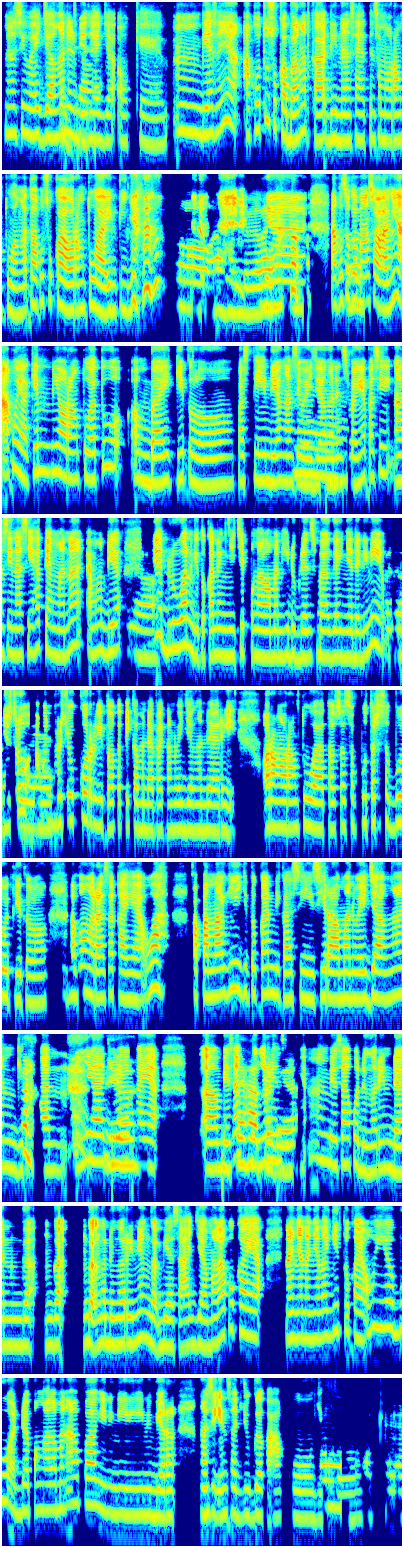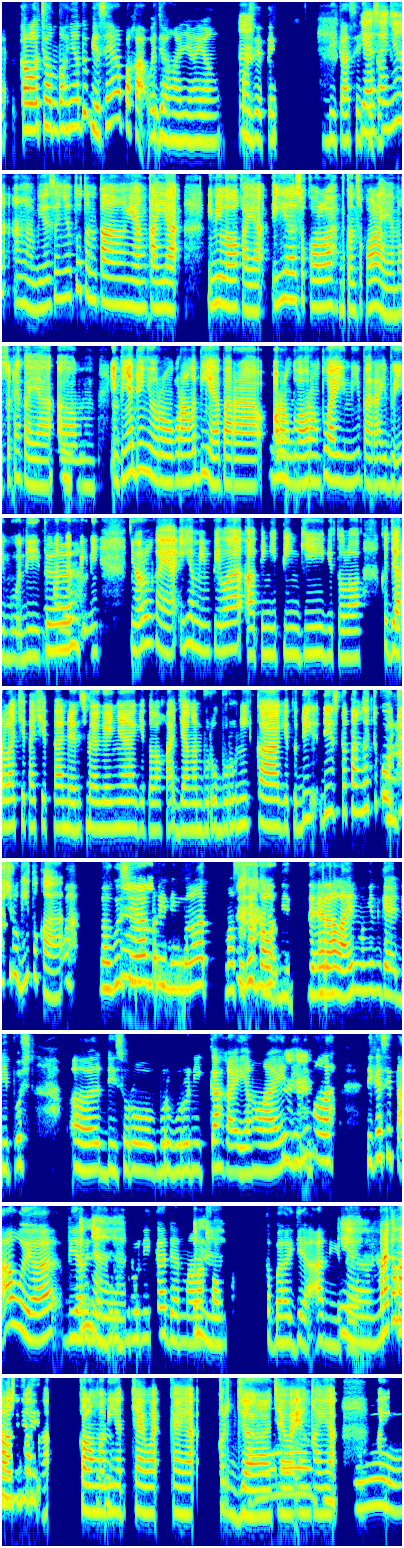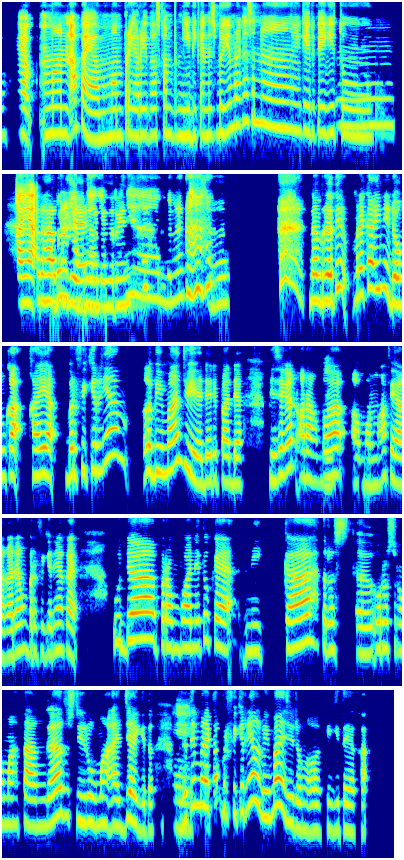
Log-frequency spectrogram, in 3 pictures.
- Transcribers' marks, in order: other background noise; chuckle; chuckle; background speech; in English: "insight"; chuckle; in English: "di-push"; unintelligible speech; chuckle
- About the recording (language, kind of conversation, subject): Indonesian, podcast, Apakah kamu punya pengalaman berkesan saat mengobrol dengan penduduk setempat?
